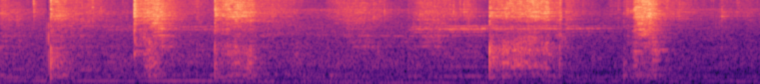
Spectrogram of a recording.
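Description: Coriander seeds and fennel are stirred in a pan for a Malvani clam curry, with spaced metallic scrapes and clinks of a spoon against the pan, about five strokes, over a faint background hum.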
